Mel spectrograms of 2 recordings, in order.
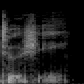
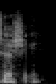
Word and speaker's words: Tucci: It's pronounced Tucci.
